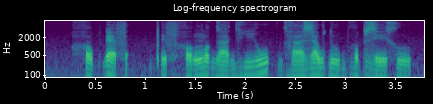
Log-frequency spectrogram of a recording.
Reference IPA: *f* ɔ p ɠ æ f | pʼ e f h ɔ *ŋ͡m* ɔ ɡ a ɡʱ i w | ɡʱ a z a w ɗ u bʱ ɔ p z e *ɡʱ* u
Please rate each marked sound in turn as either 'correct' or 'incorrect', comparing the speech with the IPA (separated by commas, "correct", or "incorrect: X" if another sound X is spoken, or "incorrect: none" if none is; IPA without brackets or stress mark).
incorrect: h, correct, incorrect: x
